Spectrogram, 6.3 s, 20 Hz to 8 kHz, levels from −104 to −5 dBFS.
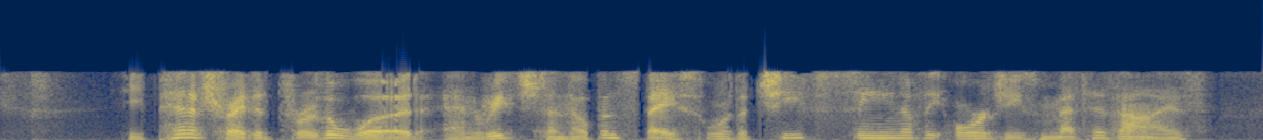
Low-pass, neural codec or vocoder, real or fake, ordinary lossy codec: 7.2 kHz; codec, 16 kHz, 0.8 kbps, ZipCodec; fake; AAC, 16 kbps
